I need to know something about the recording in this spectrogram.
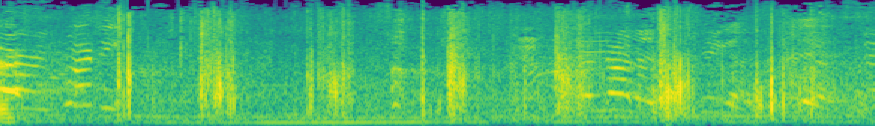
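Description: Footsteps on snow-covered ground, roughly one step every half second.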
